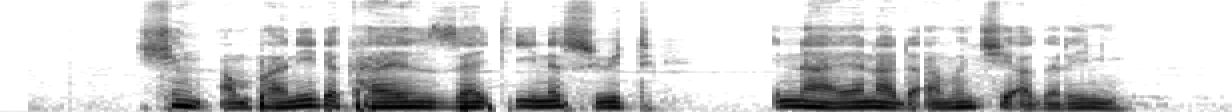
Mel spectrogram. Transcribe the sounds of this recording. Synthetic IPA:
ʃɪ˦ŋʔa˨mɸaː˨niː˦da˨kʰaː˦jɐ˦nzaː˦kʲʼiː˦na˦sʊ˨wɪ˦t | ʔɪ˦naː˨jɐ˦naː˨da̰˨ʔa̰˨mɪ˦nt͡ʃiː˨ʔa̰˨ɡɐ˨ɽeː˦neː˨

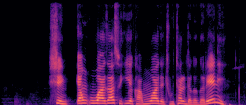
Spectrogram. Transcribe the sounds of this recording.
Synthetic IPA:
ʃɪ˦ŋjɐ˦ŋʔʊ˦waː˦zaː˦su˨ʔɪ˦ja˨kaː˨mʊ˦waː˦da˨t͡ʃuː˦tɐ˦rdɐ˨ɡa˨ɡɐ˨ɽeː˦neː˨

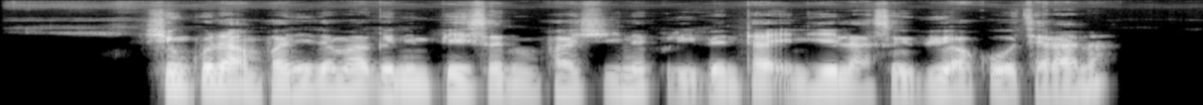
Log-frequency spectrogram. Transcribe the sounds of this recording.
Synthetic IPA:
ʃɪ˦ŋkʷʊ˦naː˨ʔa̰˨mɸaː˨niː˦da˨maː˦ɡɐ˨nɪ˦mɸeː˦sɐ˨nʊ˦mɸaː˦ʃiː˦na˦ɸɾiː˨bɛ˦ntaː˦ʔɪ̰˨nɦeː˦laː˨sa˨wbɪ˦ju˦ʔa̰˨kʷoː˦wɐ˨t͡ʃe˨ɾaː˦naː˦

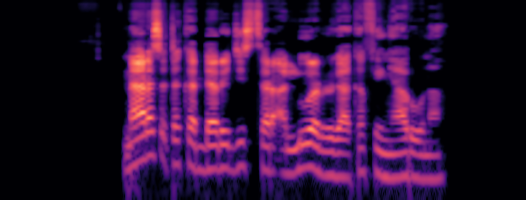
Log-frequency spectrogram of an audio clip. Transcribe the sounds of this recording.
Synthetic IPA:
na˦ɽɐ˦sa˨tɐ˦kɐ˨dːɐ˦rːɛ˦d͡ʒɪ˦stɐ˨rʔa̰˨lːuː˦ɾɐ˨rɪ˨ɡaː˨kɐ˦ɸɪ˨ɲjaː˦ɽoː˦naː˦

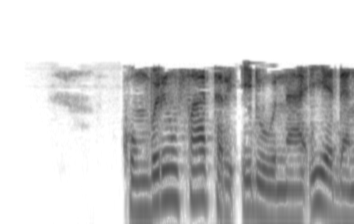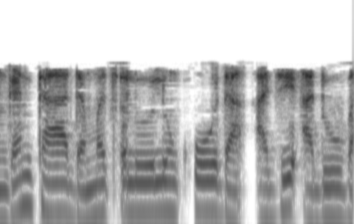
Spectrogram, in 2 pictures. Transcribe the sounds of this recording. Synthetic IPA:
kʷʊ˨mbɪ˦ɾɪ˦mɸaː˦tɐ˨rʔɪ˦doː˨na˨ʔɪ˦ja˨dɐ˨ŋɡɐ˦ntaː˨da˨mɐ˦sʼɐ˦loː˦lɪ˦ŋkʷʼoː˦daː˨ʔa˨d͡ʒeː˦ʔa˨duː˦ba˨ʔ

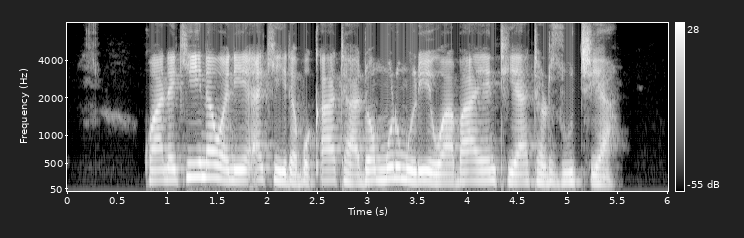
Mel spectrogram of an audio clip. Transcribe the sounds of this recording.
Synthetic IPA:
kʷaː˨nɐ˨kʲiː˦na˦wɐ˨neː˦ʔa˦kʲeː˨da˨bʊ˨kʼaː˦taː˨dɔ˦mːʊ˦ɽmʊ˨ɽeː˦˨waː˦baː˦jɐ˦ntʰɪ˨jaː˦tɐ˨rzuː˦t͡ʃɪ˨jaː˨

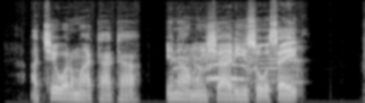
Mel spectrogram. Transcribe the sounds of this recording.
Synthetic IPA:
ʔa˨t͡ʃeː˦˨wɐ˦rmaː˨taː˦taː˦ | ʔɪ˦naː˨mʊ˦nʃaː˦ɽiː˦soː˨sa˦j

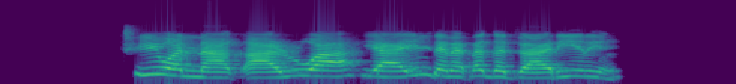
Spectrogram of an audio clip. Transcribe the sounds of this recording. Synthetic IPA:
t͡ʃiː˦wɔ˨nːaː˨kʼaː˨ɽʊ˦waː˦jaː˨jɪ˦nda˨na˦ɗɐ˦ɡa˨d͡ʒaː˨ɾiː˦ɾɪ˨ŋ

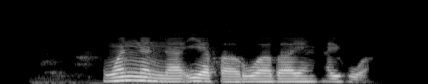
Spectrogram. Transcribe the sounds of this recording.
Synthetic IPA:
wɐ˦nːa˨nːaː˨ʔɪ˦ja˨faː˨ɾʊ˦waː˦baː˦jɐ˦nɦa˦jhʊ˦wa̰ː˨

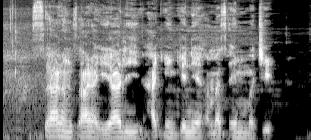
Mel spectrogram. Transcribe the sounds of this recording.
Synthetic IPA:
sʼaː˦ɽɪ˨nsʼaː˦ɽa̰˨ʔɪ˨jaː˦liː˦ha˦kʲʼɪ˨ŋkʲe˦neː˨ʔa˨mɐ˦sʼɐ˦jɪ˦mːɐ˨t͡ʃeː˦ʔ

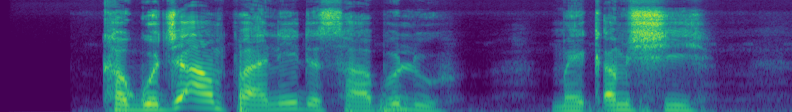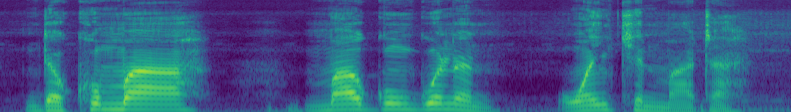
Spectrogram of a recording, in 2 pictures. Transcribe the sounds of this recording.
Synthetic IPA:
kʰa˨ɡʷʊ˨d͡ʒi˦ʔa˨mɸaː˨niː˦da˨saː˨bʊ˦luː˨ | ma˨jkʼɐ˦mʃiː˦ | da˨kʷʊ˦ma˦ | maː˦ɡʷʊ˦ŋɡʷʊ˦nɐ˨ŋ | wɐ˦ŋkʲɪ˨mma̰ː˦ta̰ː˦

